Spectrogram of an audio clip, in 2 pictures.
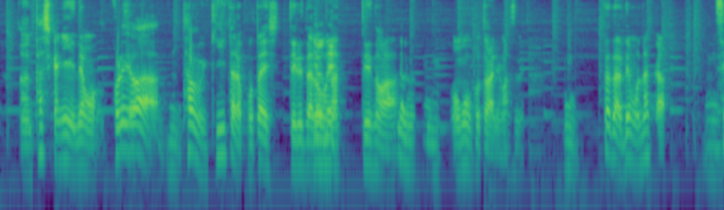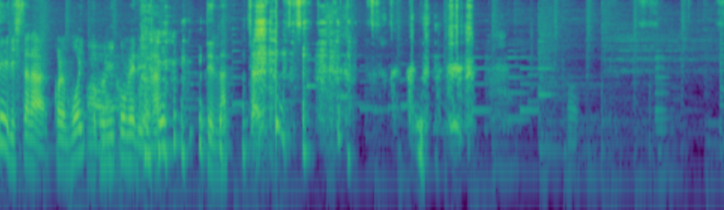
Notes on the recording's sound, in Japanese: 録音方法をテスト的に変えてみたところ音ズレや拾い漏れ、ノイズが結構目立ちます…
